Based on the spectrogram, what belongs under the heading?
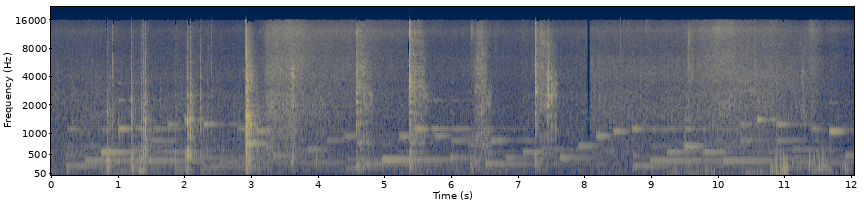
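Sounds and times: food sizzling in a wok: 0:02.9 - 0:11.8
metal spatula scraping a wok: 0:04.6 - 0:07.6.

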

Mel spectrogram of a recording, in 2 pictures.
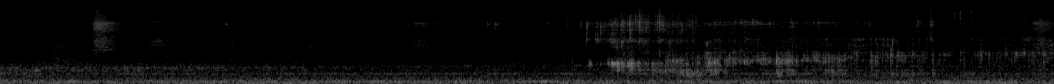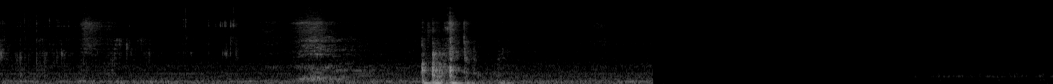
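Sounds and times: water pouring into a cup: 0:02.1 - 0:13.0.

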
